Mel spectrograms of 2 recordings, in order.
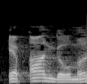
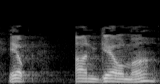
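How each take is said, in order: First: "angelma" stressed at the front, AN-gel-ma; stress on third-last syllable. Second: "angelma" stressed in the middle, an-GEL-ma; stress on second-last syllable. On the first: Teacher corrects the Greek word, stressing AN in "angelma". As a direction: hit AN in "angelma", keep "gel" weak. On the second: Teacher slips on a Greek word, second-last syllable of "angelma" stressed. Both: Shown as a demonstration. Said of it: "emphasize the second to last syllable".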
